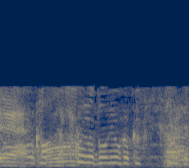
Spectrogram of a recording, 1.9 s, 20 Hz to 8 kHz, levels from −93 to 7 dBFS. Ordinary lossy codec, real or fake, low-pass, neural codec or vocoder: AAC, 16 kbps; fake; 7.2 kHz; vocoder, 22.05 kHz, 80 mel bands, HiFi-GAN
